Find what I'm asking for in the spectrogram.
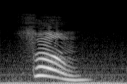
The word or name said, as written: feng4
